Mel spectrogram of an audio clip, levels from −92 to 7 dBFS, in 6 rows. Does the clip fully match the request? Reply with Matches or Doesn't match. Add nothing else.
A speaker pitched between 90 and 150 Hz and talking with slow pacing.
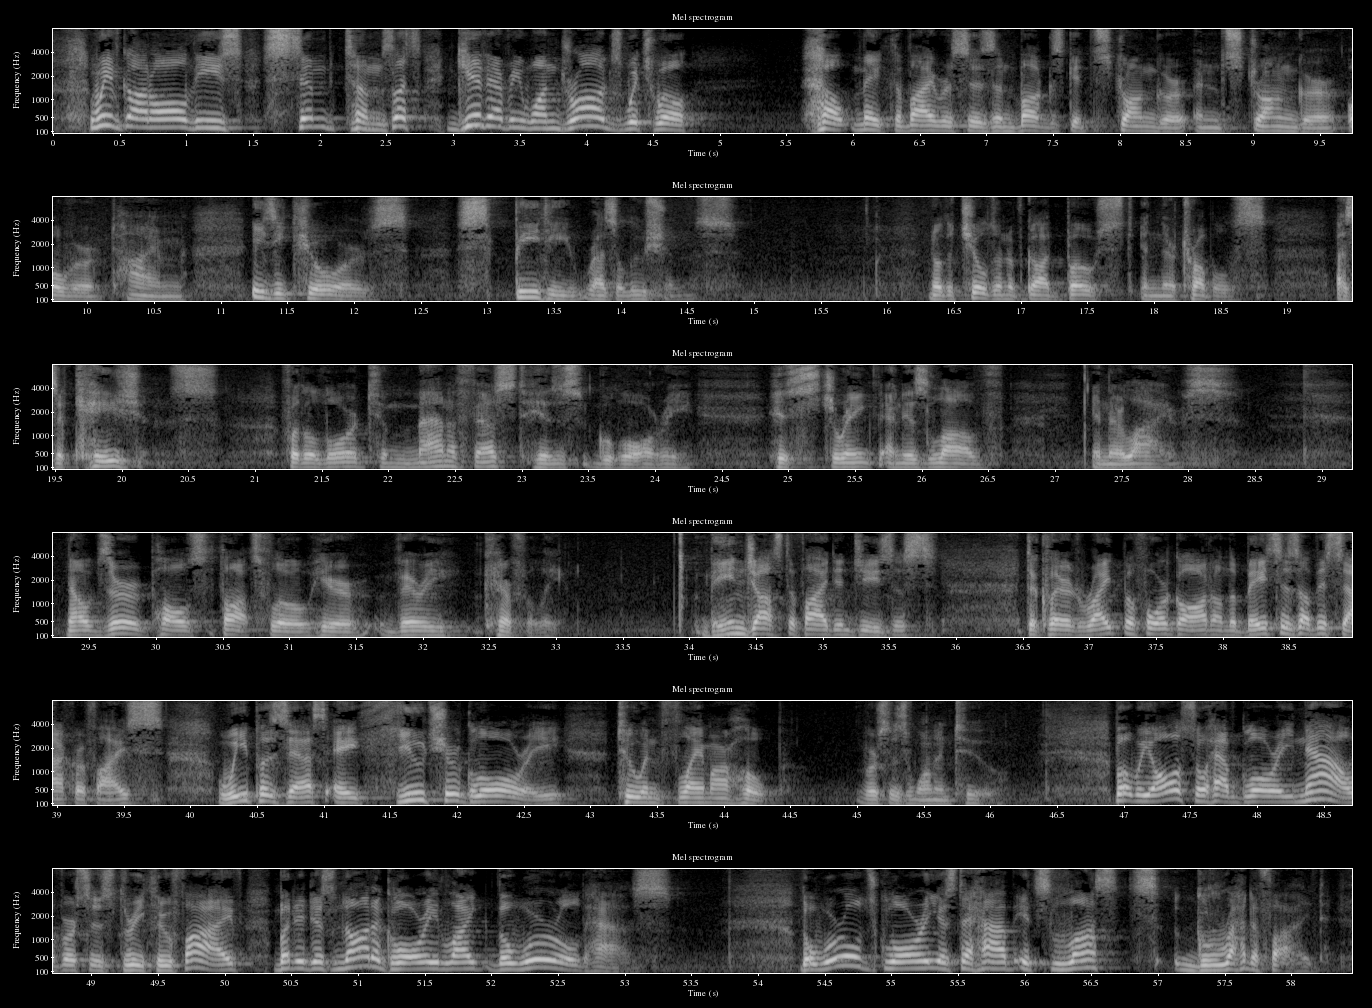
Matches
